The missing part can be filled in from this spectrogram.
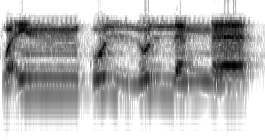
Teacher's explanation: لان ما فيش نون اصلا. النون ادغمت، وبعد ما ادغمت ما لهاش اي اثر ولا من غن ولا من جسم نون · Term: إدغام بغير غنة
